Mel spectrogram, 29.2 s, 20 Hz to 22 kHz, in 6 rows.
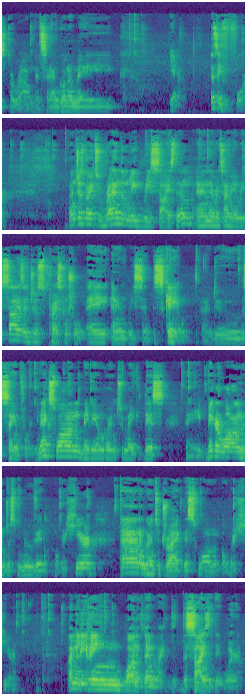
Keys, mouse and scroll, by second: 0.0 middle click, 0.7 shift+d, 2.3 middle click, 4.0 shift+middle click, 4.5 middle click, 5.2 middle click, 5.6 s, 7.7 ctrl+a, 8.9 middle click, 12.4 right click, 13.1 s, 14.3 ctrl+a, 15.3 right click, 15.6 middle click, 16.4 s, 18.1 g, 19.2 middle click, 20.3 middle click, 21.1 right click, 21.6 g, 22.9 middle click, 24.0 right click, 24.3 ctrl+a, 24.9 middle click, 25.7 right click, 25.9 middle click.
